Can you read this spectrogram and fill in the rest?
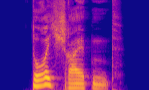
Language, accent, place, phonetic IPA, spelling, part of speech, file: German, Germany, Berlin, [ˈdʊʁçˌʃʁaɪ̯tn̩t], durchschreitend, verb, De-durchschreitend.ogg
- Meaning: present participle of durchschreiten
